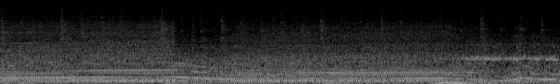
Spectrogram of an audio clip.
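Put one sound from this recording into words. A car engine roars at high revs and drops in pitch with each gear change.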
